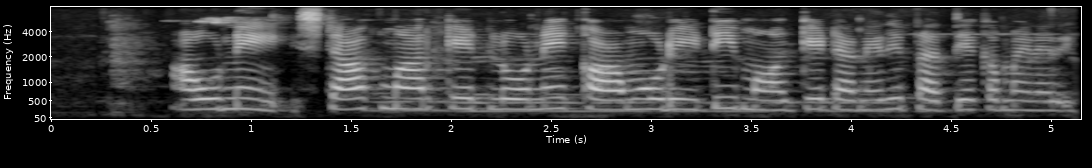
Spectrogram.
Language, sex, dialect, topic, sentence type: Telugu, female, Telangana, banking, statement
